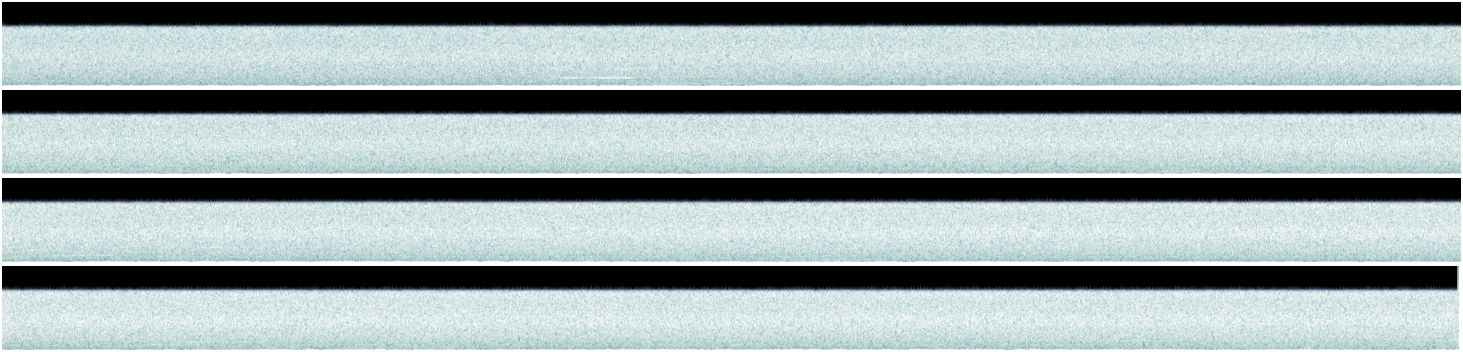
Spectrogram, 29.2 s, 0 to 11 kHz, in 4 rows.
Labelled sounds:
2.8	3.2	humpback whale, 1.1 to 1.2 kHz
14.8	15.2	humpback whale, 0.83 to 0.99 kHz

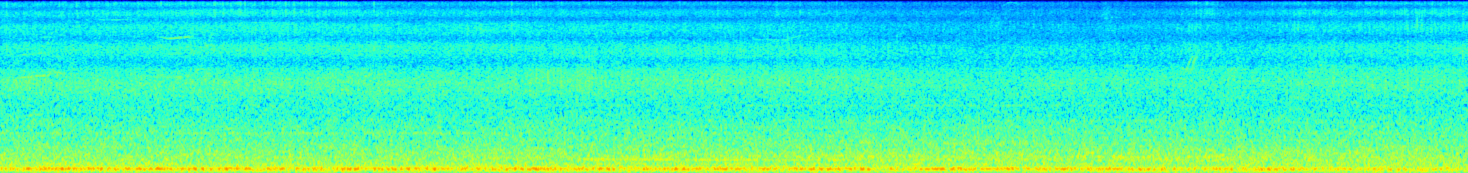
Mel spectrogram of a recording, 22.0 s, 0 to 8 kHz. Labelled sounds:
2.4	2.9	killer whale, 3.0 to 4.2 kHz

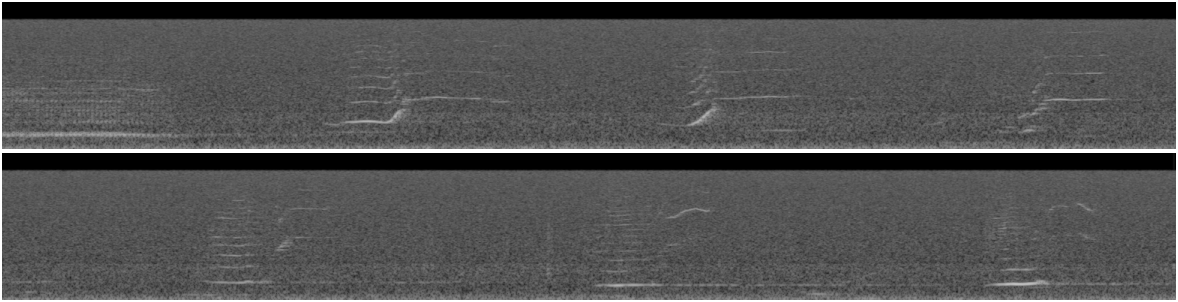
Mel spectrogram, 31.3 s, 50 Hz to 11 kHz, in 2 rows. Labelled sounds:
1.8	2.1	humpback whale, 1.5 to 1.6 kHz
4.7	6.1	humpback whale, 0.99 to 2.6 kHz
9.1	10.5	humpback whale, 0.86 to 4.0 kHz
13.7	14.7	humpback whale, 0.80 to 2.5 kHz
18.5	19.0	humpback whale, 0.96 to 2.8 kHz
19.3	19.9	humpback whale, 1.2 to 5.3 kHz
23.8	25.2	humpback whale, 2.3 to 3.5 kHz
30.0	30.3	humpback whale, 1.6 to 3.9 kHz

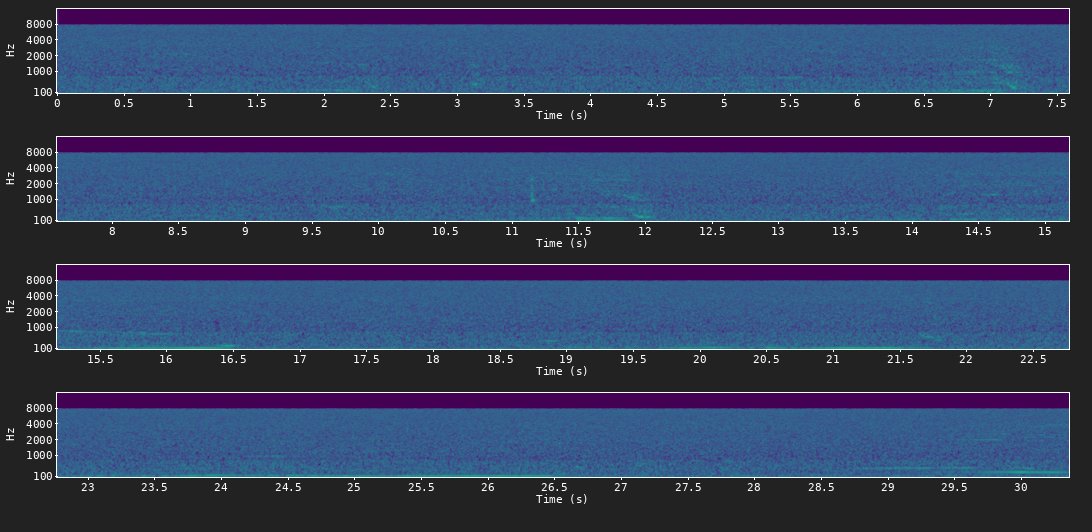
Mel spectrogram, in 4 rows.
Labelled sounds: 11.8	12.0	humpback whale, 0.93 to 1.3 kHz
15.1	15.4	humpback whale, 0.80 to 0.90 kHz

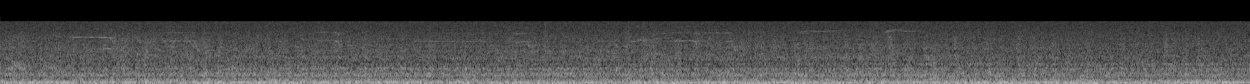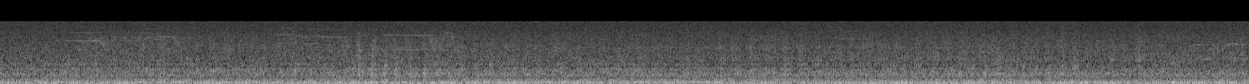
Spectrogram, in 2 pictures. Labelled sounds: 0.7	1.2	killer whale, northern resident, 3.2 to 3.7 kHz
6.7	7.0	killer whale, northern resident, 2.9 to 3.0 kHz
8.0	8.5	killer whale, northern resident, 4.6 to 5.1 kHz
13.2	13.5	killer whale, northern resident, 4.4 to 4.5 kHz
13.9	14.5	killer whale, northern resident, 2.9 to 5.5 kHz
15.2	15.9	killer whale, northern resident, 3.6 to 5.3 kHz
16.3	16.8	killer whale, northern resident, 1.9 to 4.1 kHz

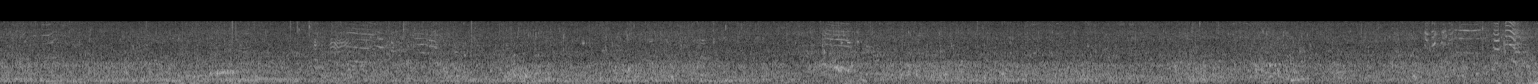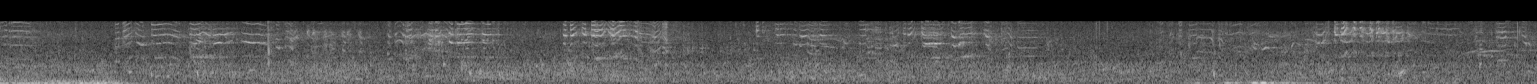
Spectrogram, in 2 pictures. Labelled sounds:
3.3	3.8	Pacific white-sided dolphin, 1.0 to 4.5 kHz
4.2	4.4	Pacific white-sided dolphin, 2.0 to 2.6 kHz
8.2	8.6	Pacific white-sided dolphin, 3.0 to 3.4 kHz
14.5	14.8	Pacific white-sided dolphin, 1.6 to 5.2 kHz
15.4	15.7	Pacific white-sided dolphin, 2.2 to 7.3 kHz
16.6	18.1	Pacific white-sided dolphin, 1.3 to 7.3 kHz
19.2	20.4	Pacific white-sided dolphin, 1.3 to 8.0 kHz
21.2	21.9	Pacific white-sided dolphin, 1.1 to 7.9 kHz
23.1	23.9	Pacific white-sided dolphin, 2.2 to 6.9 kHz
24.5	25.2	Pacific white-sided dolphin, 2.2 to 7.9 kHz
25.5	25.8	Pacific white-sided dolphin, 2.0 to 2.2 kHz
27.3	29.3	Pacific white-sided dolphin, 1.3 to 7.3 kHz
29.6	30.6	Pacific white-sided dolphin, 1.7 to 5.7 kHz

